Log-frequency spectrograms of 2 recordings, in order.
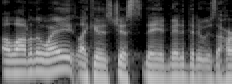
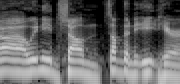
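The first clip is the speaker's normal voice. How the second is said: casual, lightly played big brute orc voice; 3 semitones higher than usual. Describing the orcs at the bonfire holding the hobbits: deep booming orc voice. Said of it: "one of them's a deep booming voice".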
